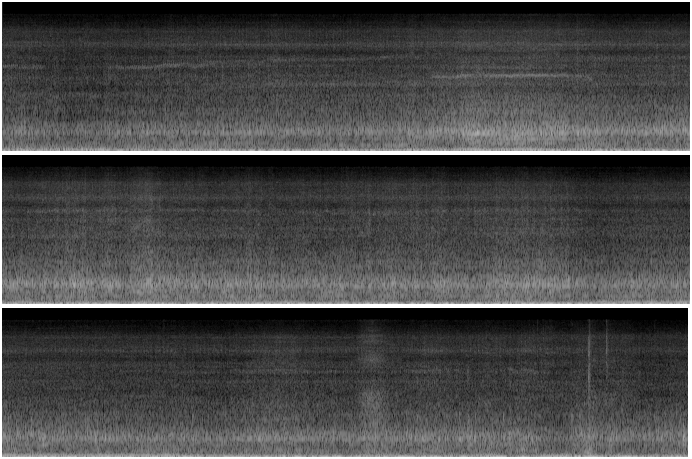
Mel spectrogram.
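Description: Adventure motorcycle engine running under way along a loose gravel and dirt trail, with wind and tyre noise mixed in. The engine note swells twice, for a few seconds each time, as the rider gets on the throttle.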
